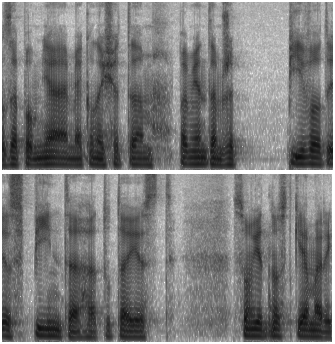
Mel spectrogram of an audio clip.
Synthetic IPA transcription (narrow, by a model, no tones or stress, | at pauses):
zapɔmɲawɛmjakɔnɛɕɛt̪ampamʲjɛnt̪amʐɛ | pʲivɔt̪ɔjɛst̪fpʲint̪axat̪ut̪ajɛst̪ | sɔ̃w̃jɛd̪nɔst̪kʲiamɛɾɘ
